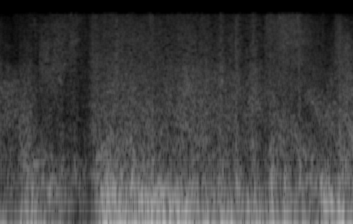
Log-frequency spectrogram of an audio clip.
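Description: A large explosion booms and roars.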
